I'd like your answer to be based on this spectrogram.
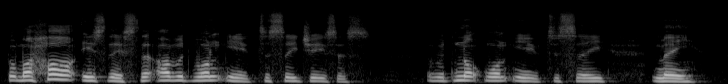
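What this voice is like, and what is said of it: Speaks with a noticeable accent. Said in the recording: “my accent. You know, I'm ever so sorry, I was born with this accent.”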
